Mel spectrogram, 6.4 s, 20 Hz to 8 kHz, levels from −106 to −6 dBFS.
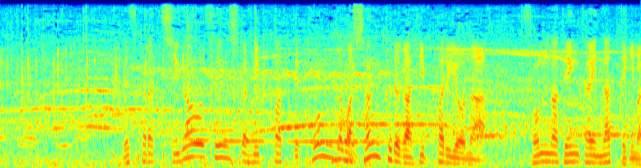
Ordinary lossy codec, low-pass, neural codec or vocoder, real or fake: none; 7.2 kHz; none; real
